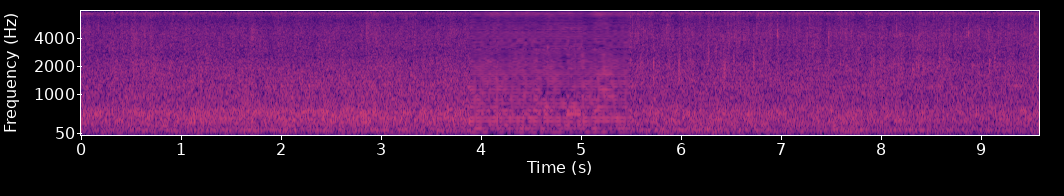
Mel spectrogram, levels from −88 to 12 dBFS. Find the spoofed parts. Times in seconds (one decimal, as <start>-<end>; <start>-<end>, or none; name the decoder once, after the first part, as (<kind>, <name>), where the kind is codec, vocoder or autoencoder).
3.9-5.5 (vocoder, HiFi-GAN)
